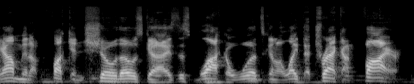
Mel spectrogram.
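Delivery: put-on angry, boastful voice. Retelling a friend's boast on race day: imitating an angry friend. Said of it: "He's all pissed off".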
